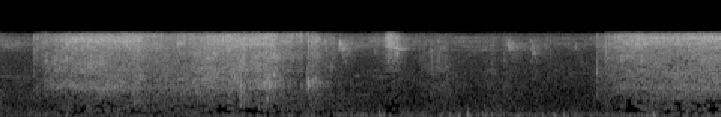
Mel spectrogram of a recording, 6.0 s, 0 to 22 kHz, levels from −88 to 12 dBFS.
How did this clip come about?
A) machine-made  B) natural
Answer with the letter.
B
